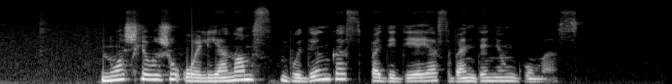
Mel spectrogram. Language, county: Lithuanian, Alytus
